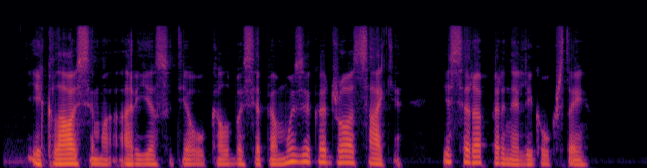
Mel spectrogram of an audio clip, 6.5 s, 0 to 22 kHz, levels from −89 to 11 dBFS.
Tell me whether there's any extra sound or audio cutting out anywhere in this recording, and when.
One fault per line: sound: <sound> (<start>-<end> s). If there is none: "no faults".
no faults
